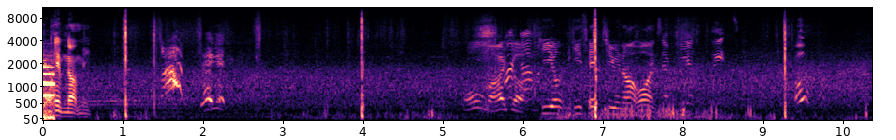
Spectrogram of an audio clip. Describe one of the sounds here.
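A soccer ball is kicked with dull thuds.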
